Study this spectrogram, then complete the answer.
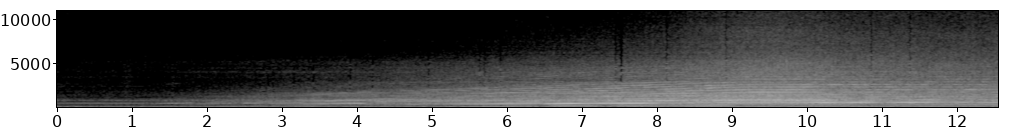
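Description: A pump motor starts up and whines higher and higher as it speeds up.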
